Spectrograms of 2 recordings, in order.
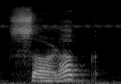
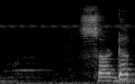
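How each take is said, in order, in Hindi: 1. बीच का व्यंजन जीभ का एक तेज़ फ़्लैप है। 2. बीच का व्यंजन कठोर मूर्धन्य स्टॉप है। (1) "बिंदु लगने के कारण इसको ड़ पढ़ते हैं" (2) "कुछ लोग इसको पढ़ते हैं सड़क, लेकिन बिंदु लगी है। सड़क नहीं"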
